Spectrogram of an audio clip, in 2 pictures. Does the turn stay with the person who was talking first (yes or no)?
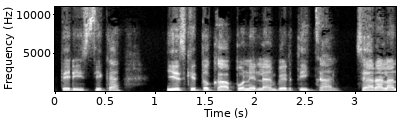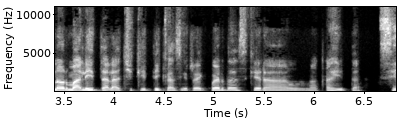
no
